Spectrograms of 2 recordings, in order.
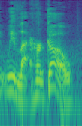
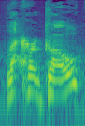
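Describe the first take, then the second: First: Mildly complacent falling statement; easy, matter-of-fact answer. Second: Slow, higher rising question; drawn-out question climbing on "go"; incredulous cry. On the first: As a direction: report it as settled, falling on "go". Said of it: "Smee answered complacently". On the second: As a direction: echo it in disbelief, stretched out. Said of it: "cried Hook". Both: A narrator's reading.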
